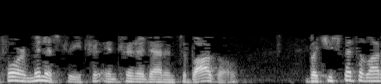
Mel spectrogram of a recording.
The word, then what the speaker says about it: Tobago: the I left Trinidad and Tobago uh it's pronounced Tobago not Tobago we Tobago Tobago that's right uh I went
